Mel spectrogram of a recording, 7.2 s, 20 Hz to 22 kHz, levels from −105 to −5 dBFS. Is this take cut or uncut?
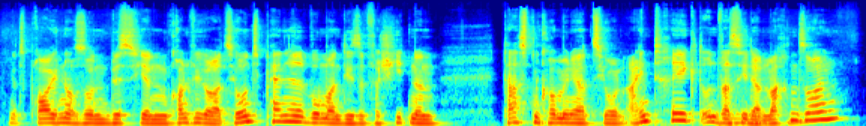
uncut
